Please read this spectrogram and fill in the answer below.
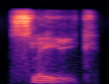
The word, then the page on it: sleek: British English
